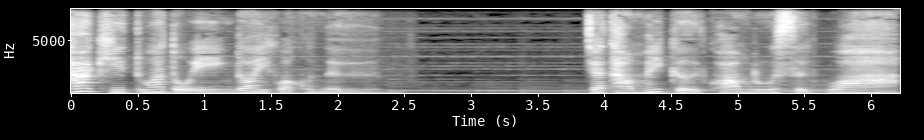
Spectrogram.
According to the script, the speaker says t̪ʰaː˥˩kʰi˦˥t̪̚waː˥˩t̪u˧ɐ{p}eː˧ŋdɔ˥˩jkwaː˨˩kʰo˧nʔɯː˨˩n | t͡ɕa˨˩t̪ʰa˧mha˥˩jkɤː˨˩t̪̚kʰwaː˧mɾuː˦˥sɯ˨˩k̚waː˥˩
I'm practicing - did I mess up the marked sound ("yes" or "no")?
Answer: yes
